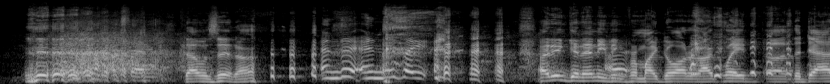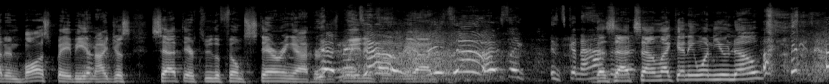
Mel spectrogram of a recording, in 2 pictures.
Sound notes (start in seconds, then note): 5.6 laughter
